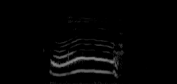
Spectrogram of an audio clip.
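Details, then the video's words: Domestic cat during a fight over store-bought fish; a single drawn-out, harmonically rich yowl lasting under a second, gently rising then falling at the end, in a quiet indoor setting. "Morning Purrs Cats Fight Mrrps/No Traps! This fight happy catty crypto youtube/heliana the cat fight"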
